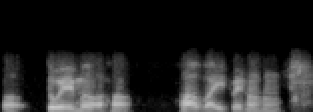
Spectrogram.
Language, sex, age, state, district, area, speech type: Gujarati, male, 30-45, Gujarat, Ahmedabad, urban, conversation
